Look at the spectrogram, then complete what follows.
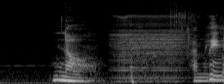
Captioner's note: electical whirring followed by artwork audio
